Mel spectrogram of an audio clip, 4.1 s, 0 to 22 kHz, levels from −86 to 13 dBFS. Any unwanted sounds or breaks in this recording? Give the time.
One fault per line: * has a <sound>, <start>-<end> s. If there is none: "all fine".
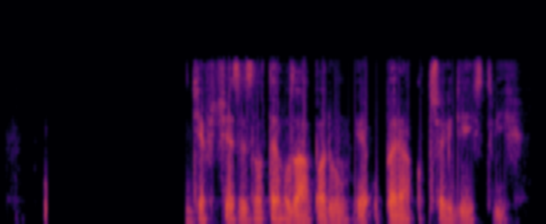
all fine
